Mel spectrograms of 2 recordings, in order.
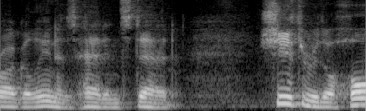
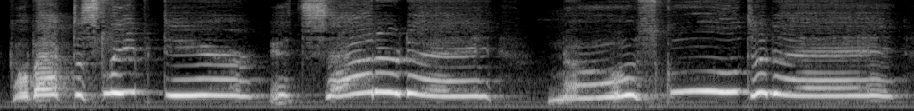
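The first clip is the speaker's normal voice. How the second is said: high, slow, sing-song mother voice; drawn-out high mother voice; mother's voice; 4 dB louder, much slower than usual. A narrator's reading. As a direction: coax him gently back to sleep. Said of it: "his mother".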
